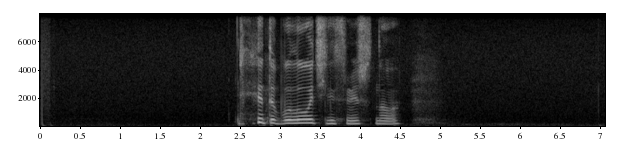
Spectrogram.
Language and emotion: Russian, positive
